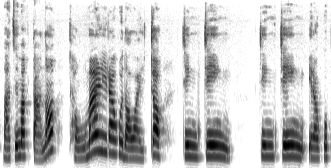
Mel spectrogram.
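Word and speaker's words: จริงๆ: 찡찡, 찡찡이라고 발음하고요.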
